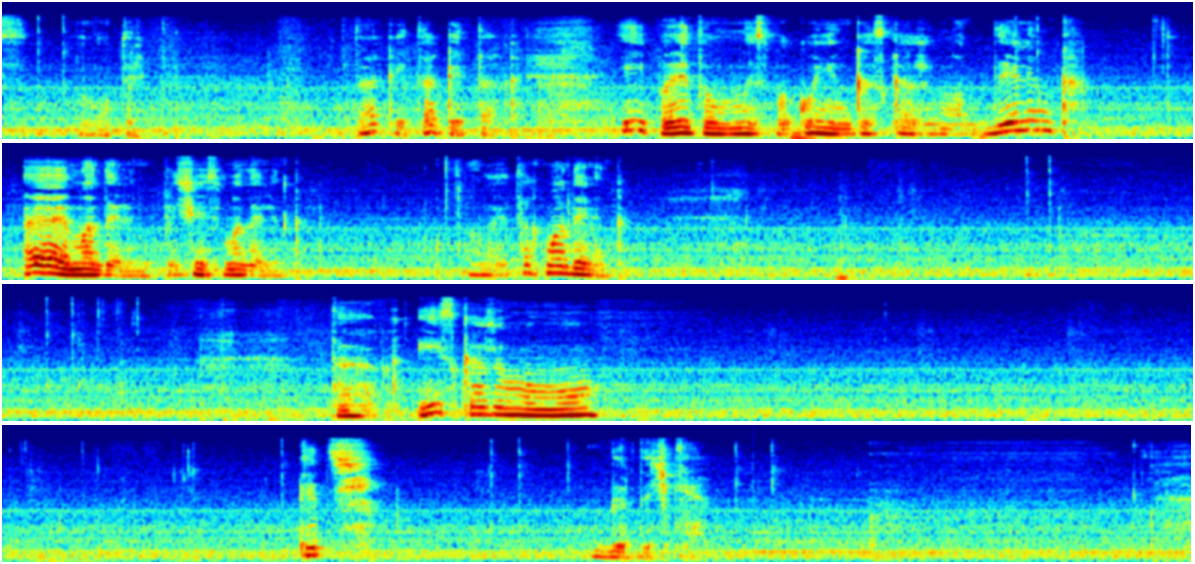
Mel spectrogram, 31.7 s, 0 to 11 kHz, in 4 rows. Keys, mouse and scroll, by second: 0.6-6.2 middle drag, 6.3-9.8 drag, 9.8-12.0 scroll up 13, 12.0-14.4 scroll up 1, 14.4-16.3 scroll up 1, 16.3-17.3 scroll up 1, 17.3-24.3 scroll up 1, 24.3-26.8 scroll up 1, 26.8-27.9 drag, 28.3 middle click, 28.8 scroll down 2, 29.4-31.7 scroll up 1.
